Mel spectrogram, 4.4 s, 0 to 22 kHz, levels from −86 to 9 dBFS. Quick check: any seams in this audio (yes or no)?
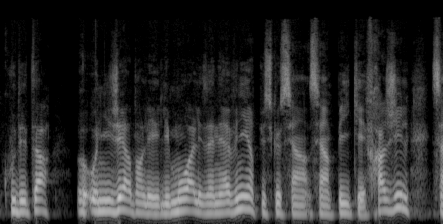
no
